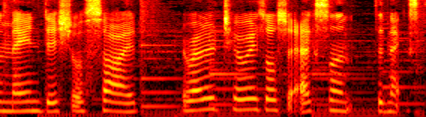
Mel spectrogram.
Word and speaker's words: ratatouille: The ratatouille is also excellent the next day. Cover with foil and reheat. Looks good. I'm gonna make this next week. Yeah. Ratatouille.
